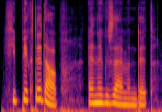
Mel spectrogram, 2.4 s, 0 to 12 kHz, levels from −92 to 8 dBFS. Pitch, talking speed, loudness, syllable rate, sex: 200 Hz, 175 wpm, -18 LUFS, 5.5 syllables/s, female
